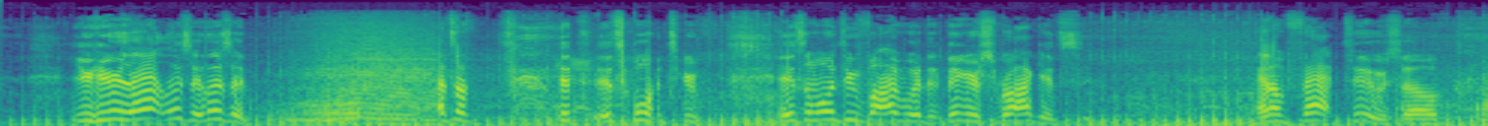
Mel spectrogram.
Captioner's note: revs motor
